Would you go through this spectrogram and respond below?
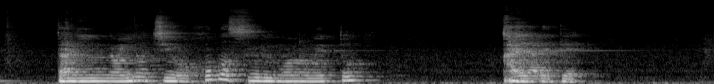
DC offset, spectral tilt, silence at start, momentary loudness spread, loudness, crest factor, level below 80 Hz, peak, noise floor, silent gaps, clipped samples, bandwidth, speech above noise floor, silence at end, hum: under 0.1%; -8 dB/octave; 0 s; 11 LU; -19 LUFS; 16 dB; -48 dBFS; -4 dBFS; -48 dBFS; none; under 0.1%; 8.8 kHz; 30 dB; 0.45 s; none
